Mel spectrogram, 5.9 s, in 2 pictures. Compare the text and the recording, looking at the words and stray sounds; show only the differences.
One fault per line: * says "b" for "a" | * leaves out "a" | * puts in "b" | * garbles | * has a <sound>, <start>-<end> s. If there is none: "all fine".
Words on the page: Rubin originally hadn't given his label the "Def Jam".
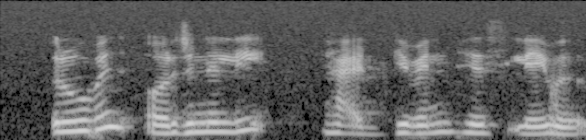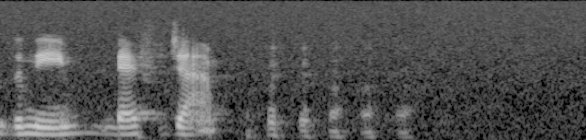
* says "had" for "hadn't"
* puts in "name"
* has a laugh, 4.1-5.0 s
